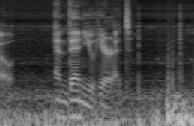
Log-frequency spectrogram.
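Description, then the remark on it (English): A man speaks briefly, then a sudden deep, rumbling boom rolls in at the end, loud and low like a short peal of thunder: the sound of an earthquake, played from an old tape recording. “It's the sound of an earthquake.”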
